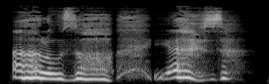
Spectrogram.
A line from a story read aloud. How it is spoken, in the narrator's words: Nora moaned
